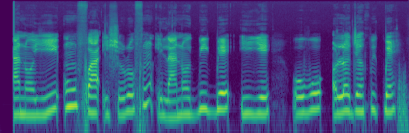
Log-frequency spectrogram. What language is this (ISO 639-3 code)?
yor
